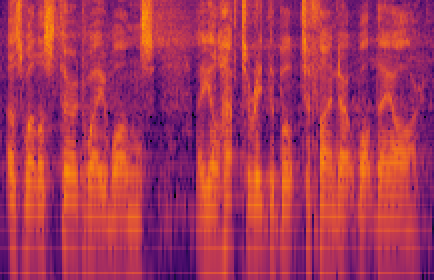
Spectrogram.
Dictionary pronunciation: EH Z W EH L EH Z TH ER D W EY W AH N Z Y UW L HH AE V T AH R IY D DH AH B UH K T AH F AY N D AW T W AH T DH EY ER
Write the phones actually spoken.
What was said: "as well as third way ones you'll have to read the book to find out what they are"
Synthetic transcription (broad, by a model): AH Z W EH L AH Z TH ER D W EY W AH N Z Y UW L HH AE F T AH R IY D DH AH B UH K T AH F AY N D AW T W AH T DH EY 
